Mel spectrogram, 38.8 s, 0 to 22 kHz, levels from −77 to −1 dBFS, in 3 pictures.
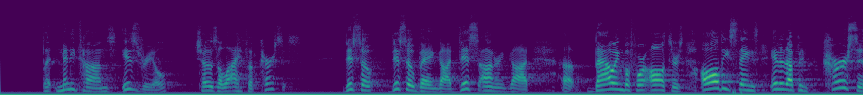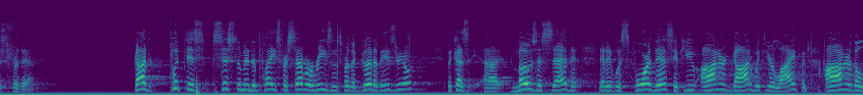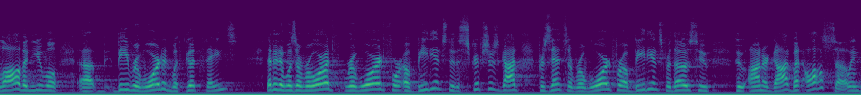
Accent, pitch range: American, 150-225 Hz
